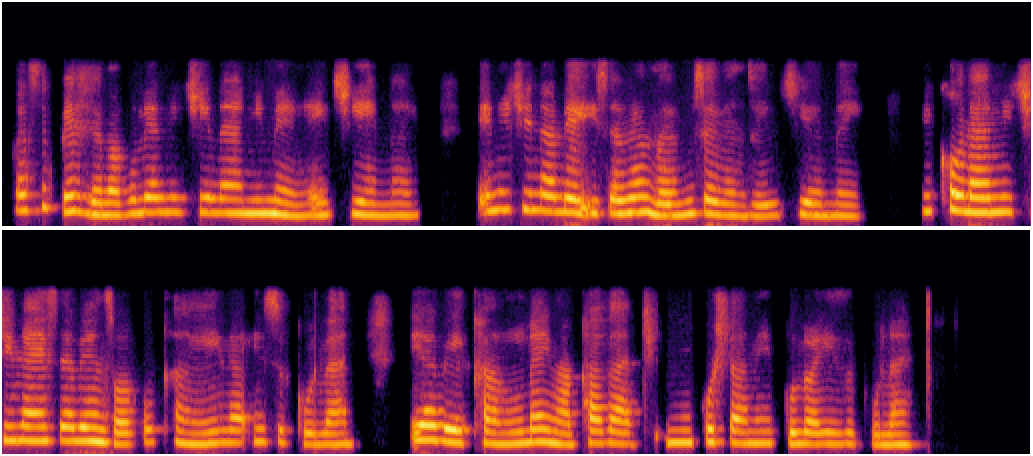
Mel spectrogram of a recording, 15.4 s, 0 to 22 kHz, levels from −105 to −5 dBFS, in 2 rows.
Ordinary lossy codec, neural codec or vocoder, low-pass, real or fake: Opus, 24 kbps; codec, 16 kHz, 1 kbps, X-Codec, HuBERT features, trained on balanced general audio; 7.2 kHz; fake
